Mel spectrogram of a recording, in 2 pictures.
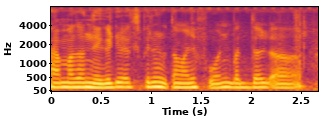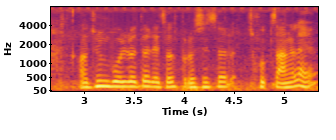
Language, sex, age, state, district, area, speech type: Marathi, male, 18-30, Maharashtra, Thane, urban, spontaneous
